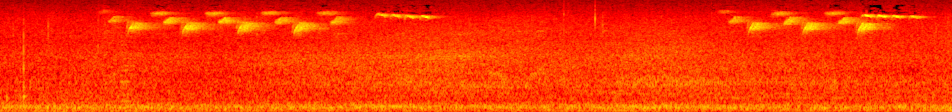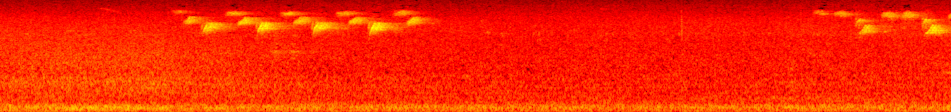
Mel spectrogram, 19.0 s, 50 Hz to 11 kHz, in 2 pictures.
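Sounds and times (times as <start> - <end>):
songbird singing with trills: 1.0 - 4.4, 7.2 - 9.3, 11.2 - 14.6, 17.6 - 19.0.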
